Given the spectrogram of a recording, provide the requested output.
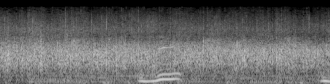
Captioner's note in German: Applaus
